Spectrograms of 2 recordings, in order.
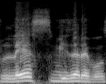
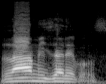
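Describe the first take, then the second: First: The first word ends with an s sound. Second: The first word is a bare la sound. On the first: The speaker calls it wrong. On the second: The speaker calls it right.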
